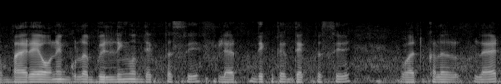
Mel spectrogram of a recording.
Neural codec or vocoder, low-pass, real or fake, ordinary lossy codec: codec, 16 kHz, 4 kbps, X-Codec, HuBERT features, trained on LibriSpeech; none; fake; none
